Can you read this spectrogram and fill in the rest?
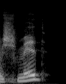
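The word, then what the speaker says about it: Schmid: Schmidt? Saying it right? Wow, saying it right.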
